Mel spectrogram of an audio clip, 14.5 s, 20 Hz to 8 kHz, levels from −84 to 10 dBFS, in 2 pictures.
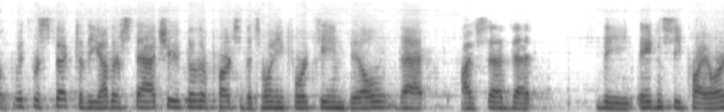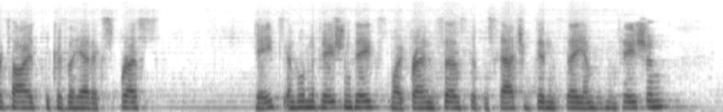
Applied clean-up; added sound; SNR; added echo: neural separator model SepFormer DNS4.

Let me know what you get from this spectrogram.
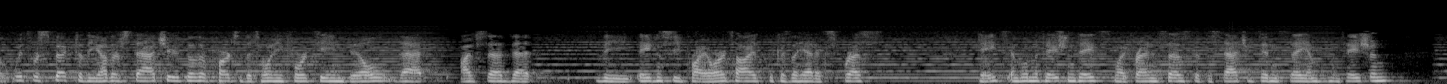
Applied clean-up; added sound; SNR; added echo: none; Musical instrument; 12 dB; none.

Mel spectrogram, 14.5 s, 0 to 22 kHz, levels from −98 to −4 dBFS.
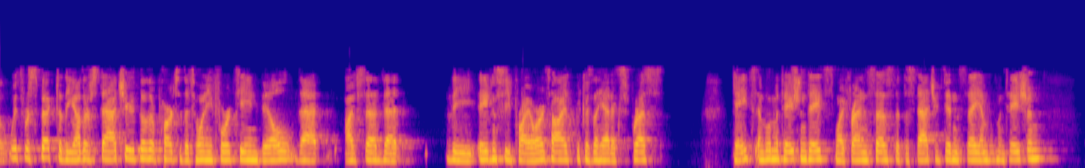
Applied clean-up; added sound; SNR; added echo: neural mask model Resemble Enhance denoiser.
